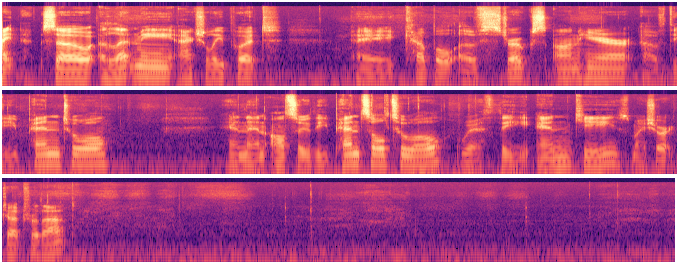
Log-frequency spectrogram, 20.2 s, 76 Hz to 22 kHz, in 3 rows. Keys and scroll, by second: 10.1 n.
